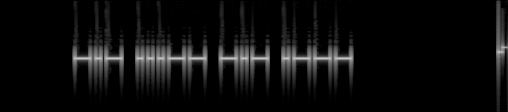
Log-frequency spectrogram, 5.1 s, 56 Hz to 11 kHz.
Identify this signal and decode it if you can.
Morse code, heard as a keyed tone, about 20 wpm, 700 Hz. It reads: K3KJ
